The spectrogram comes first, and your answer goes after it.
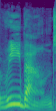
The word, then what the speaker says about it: rebound: When it's a verb, it's how do you say it? It's rebounded. It's rebounding. Yeah, Yes. but when the it's a numbers are noun- rebounding. Yeah, Right. but it's a rebound.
